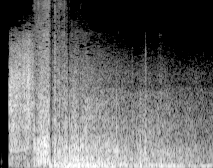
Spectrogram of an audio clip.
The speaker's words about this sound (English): Now she and her children are trapped as fighting between Israel and Hezbollah intensifies, the sound of explosions almost constant.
